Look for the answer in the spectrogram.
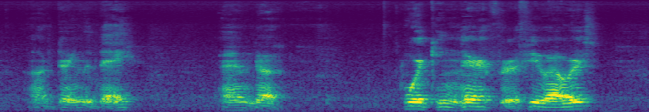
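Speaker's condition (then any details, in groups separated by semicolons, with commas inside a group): Cerebral palsy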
